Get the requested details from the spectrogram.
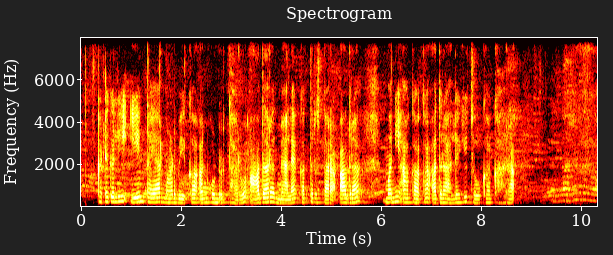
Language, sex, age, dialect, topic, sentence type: Kannada, female, 36-40, Dharwad Kannada, agriculture, statement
